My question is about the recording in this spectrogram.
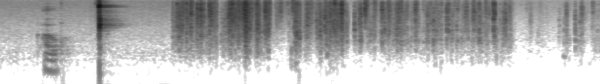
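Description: A single sharp click about a second in, then a few seconds of irregular crinkling from a plastic vacuum storage bag being handled.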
